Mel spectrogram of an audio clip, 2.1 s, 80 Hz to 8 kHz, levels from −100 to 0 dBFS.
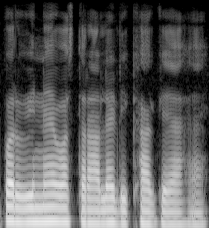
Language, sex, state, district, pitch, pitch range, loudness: Hindi, male, Jharkhand, Garhwa, 125 Hz, 115-135 Hz, -15 LUFS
